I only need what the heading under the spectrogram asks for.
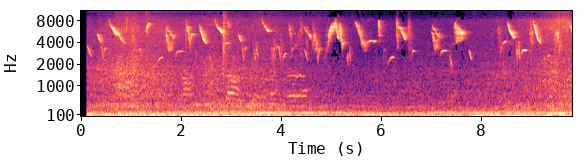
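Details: Black-throated canary of Botswana stock, rolling song while spreading its wings, sings nonstop: high, quick chirps and short sliding notes run together into a lively twittering stream, over a low steady hum.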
